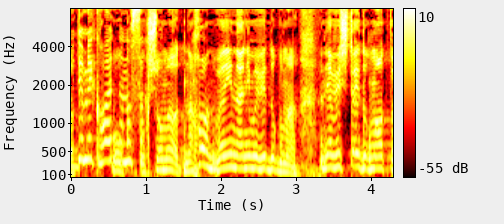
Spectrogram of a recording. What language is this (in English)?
Hebrew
